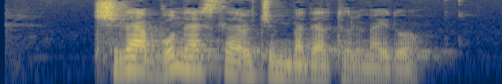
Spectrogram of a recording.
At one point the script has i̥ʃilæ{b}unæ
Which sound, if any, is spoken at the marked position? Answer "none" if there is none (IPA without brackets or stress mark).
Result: b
